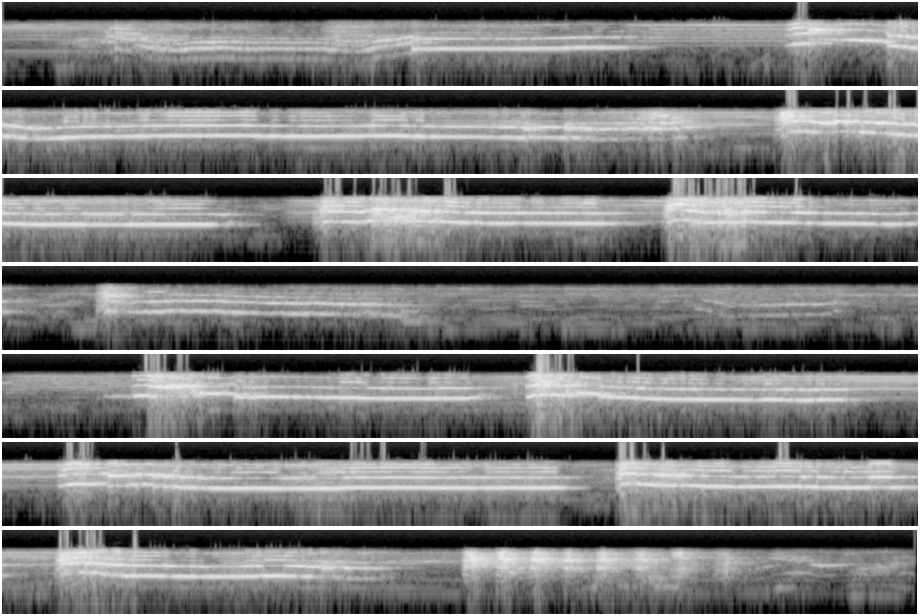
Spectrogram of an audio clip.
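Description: A Border Terrier howling along to a harmonica: about nine long howls, each opening with a short falling slide and then holding a steady pitch. Harmonica tones play under the howls, with a quieter stretch around the middle.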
